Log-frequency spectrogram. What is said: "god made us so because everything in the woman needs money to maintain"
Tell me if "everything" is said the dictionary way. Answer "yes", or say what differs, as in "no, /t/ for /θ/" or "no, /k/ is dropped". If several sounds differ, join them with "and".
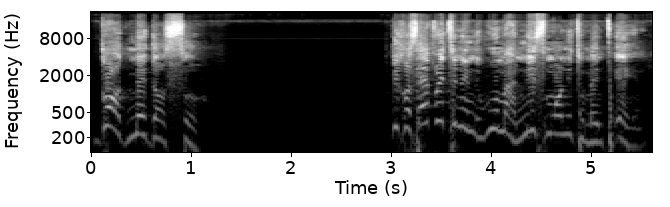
no, /t/ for /θ/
